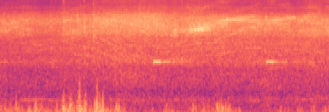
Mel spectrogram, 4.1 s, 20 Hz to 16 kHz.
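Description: Electric 1/12-scale RC cars racing on an asphalt track: a steady hissing whir of motors and tyres, with two short high beeps and a few low knocks about a second in.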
